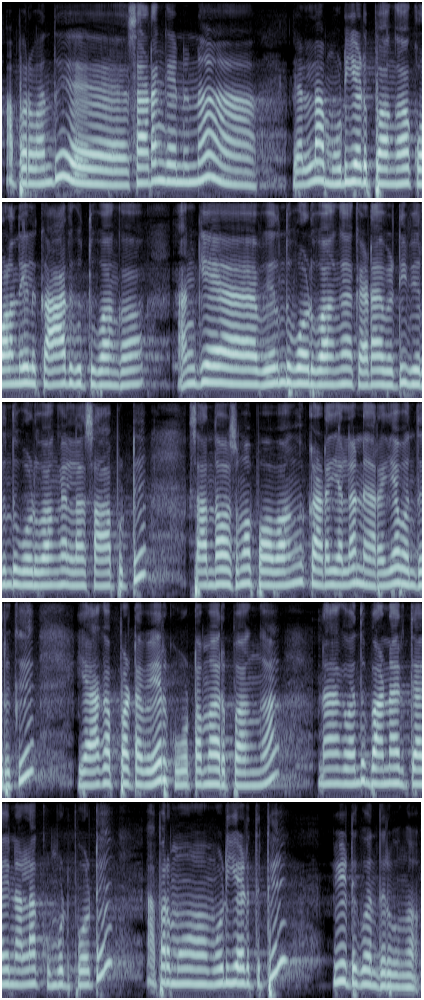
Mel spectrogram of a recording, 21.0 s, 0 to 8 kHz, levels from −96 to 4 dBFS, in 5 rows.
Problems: none marked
